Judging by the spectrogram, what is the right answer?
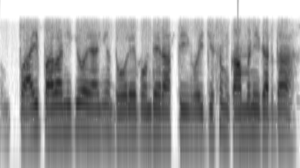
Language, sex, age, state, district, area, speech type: Dogri, male, 30-45, Jammu and Kashmir, Udhampur, rural, conversation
